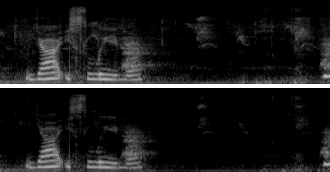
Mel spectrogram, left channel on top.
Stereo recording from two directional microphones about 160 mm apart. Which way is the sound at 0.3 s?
Centre (ahead or behind).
